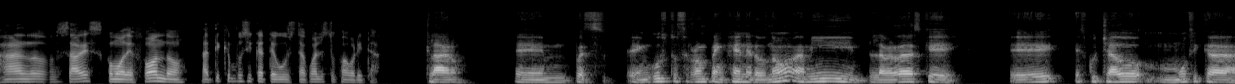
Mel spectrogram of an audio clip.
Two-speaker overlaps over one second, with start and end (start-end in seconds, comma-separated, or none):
none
